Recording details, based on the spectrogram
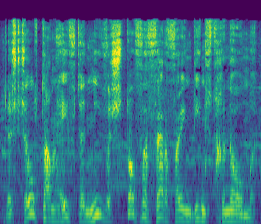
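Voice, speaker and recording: A man's voice: on the high side, very animated, moderate pace, faint music behind. A man voicing an old, grey-bearded merchant who speaks emphatically in a storybook tale. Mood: impressed. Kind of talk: storybook character voice.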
